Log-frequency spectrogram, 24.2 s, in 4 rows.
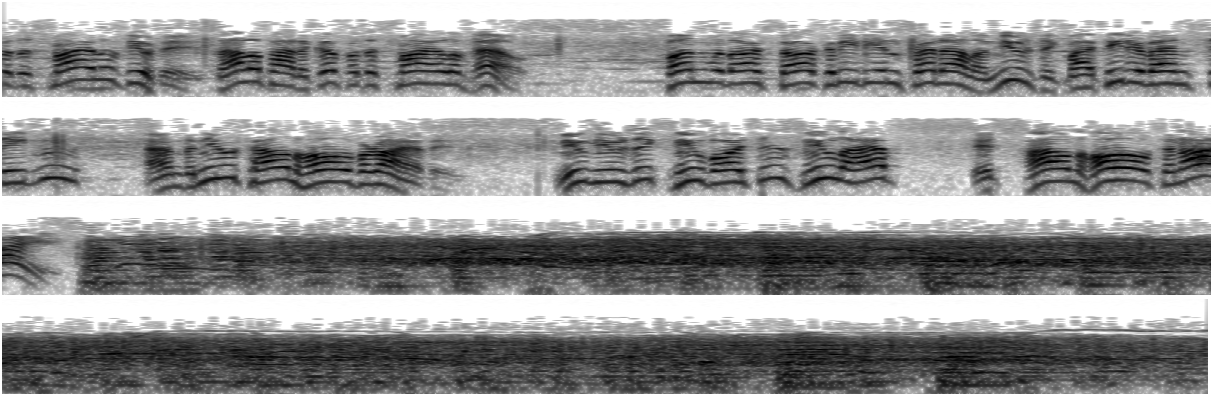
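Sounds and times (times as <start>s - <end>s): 
speech: 0.1s - 13.2s
crowd cheering at a parade: 12.5s - 24.1s.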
